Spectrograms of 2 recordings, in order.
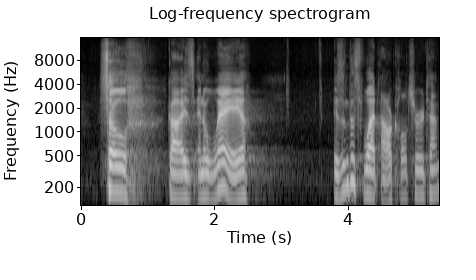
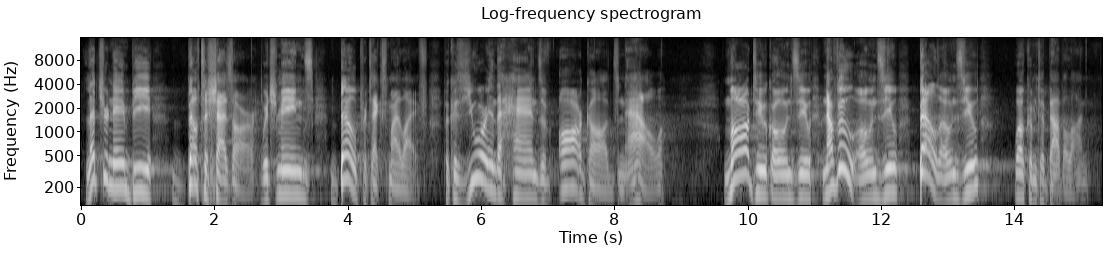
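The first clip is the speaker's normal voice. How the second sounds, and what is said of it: Medieval evil villain accent. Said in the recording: “had a medieval evil accent”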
